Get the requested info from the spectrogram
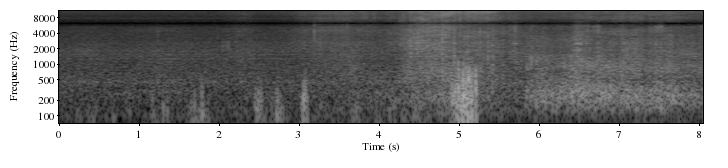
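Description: Wind buffeting the microphone in gusts, then a swelling hiss of skis sliding over packed snow as a skier passes close by about halfway through. The loudest moment is a gust about five seconds in, and the hiss carries on afterwards.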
